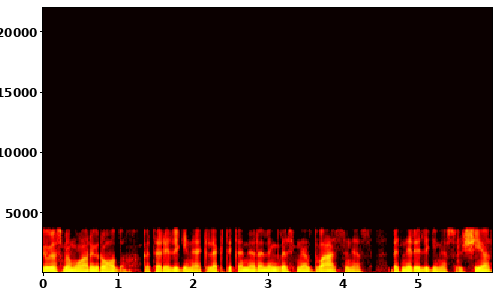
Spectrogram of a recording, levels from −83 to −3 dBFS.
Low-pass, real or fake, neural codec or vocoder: 3.6 kHz; fake; codec, 16 kHz, 4 kbps, FreqCodec, larger model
